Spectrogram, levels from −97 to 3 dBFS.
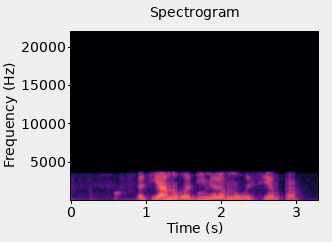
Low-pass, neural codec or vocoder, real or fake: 3.6 kHz; vocoder, 44.1 kHz, 128 mel bands every 512 samples, BigVGAN v2; fake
